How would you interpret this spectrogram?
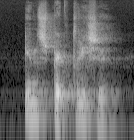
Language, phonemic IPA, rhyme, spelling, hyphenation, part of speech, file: Dutch, /ˌɪn.spɛkˈtri.sə/, -isə, inspectrice, in‧spec‧tri‧ce, noun, Nl-inspectrice.ogg
- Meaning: female equivalent of inspecteur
